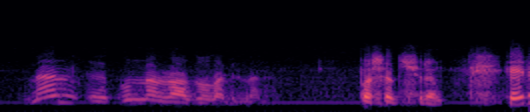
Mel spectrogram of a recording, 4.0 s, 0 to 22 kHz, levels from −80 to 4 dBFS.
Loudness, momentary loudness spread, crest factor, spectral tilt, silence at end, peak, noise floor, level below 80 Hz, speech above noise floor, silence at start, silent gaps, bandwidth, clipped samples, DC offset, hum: -35 LUFS; 14 LU; 18 dB; -4.5 dB/octave; 0 s; -18 dBFS; -57 dBFS; -84 dBFS; 22 dB; 0.2 s; none; 7 kHz; under 0.1%; under 0.1%; none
